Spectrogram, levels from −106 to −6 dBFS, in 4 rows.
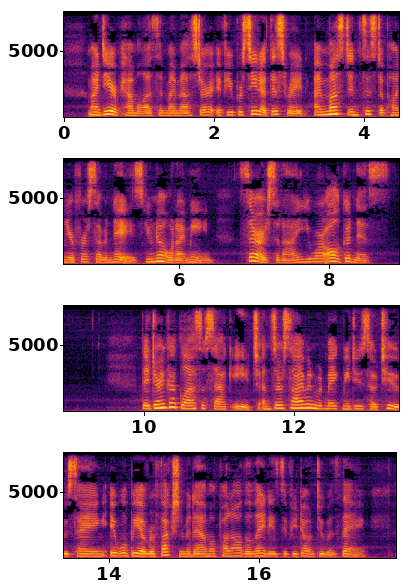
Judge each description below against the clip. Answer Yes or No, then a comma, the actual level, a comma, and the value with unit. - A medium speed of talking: No, fast, 220 wpm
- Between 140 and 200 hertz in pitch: Yes, high, 190 Hz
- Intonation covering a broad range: No, average, 3.7 semitones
